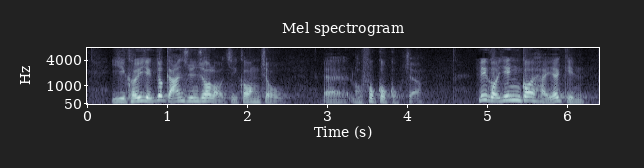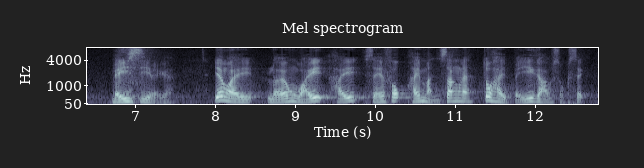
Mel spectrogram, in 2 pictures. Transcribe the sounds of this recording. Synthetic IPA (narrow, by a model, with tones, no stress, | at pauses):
jiː˨˩kʰɵ˨˧ɥjɪ˨k̚t̪o˥wkaː˨˥nsyː˨˥nt͡sɔː˨˥lɔ̰ː˨˩t͡siː˧kɔː˥ŋt͡so˨w | ʔɛ̰˨˧lo˨˩wfʊ˥kːʊ˧kːʊ˨k̚t͡ʃœ̰ː˨˥ŋ | niː˥kɔː˧jɪ˥ŋkɔː˥jɦɐ˨jːɐ˥t̚kiː˨n | me˨˧jsiː˨lḛ˨˩jkɐ˧ | jɐ˥nwɐ˨jlœː˨˧ŋwɐ˨˥jhɐ˨˥jsɛː˨˧fʊ˥k̚hɐ˨˥jmɐ˨˩nsɐ˥ŋlɛː˥t̪o˥wɦɐ˨jpe˨˥jkaː˧wsʊ˨k̚sɪ˥k̚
